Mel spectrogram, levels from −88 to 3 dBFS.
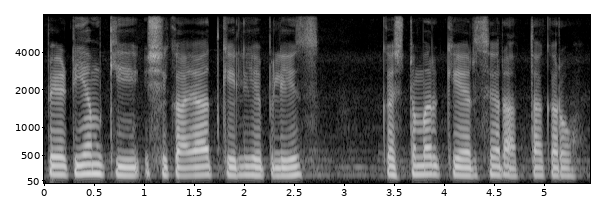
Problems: constant background noise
